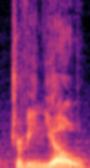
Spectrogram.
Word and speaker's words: Trevino: luckily for yankees fans jose trevino trevino is how you say it he grabs one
